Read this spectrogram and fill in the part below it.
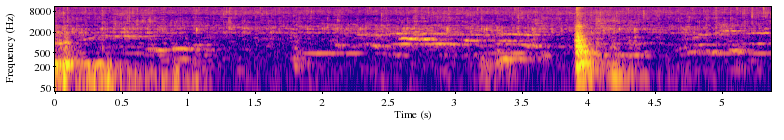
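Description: Water pours into a cooking pot for chicken tinola with chayote, a soft, steady trickling stream, broken near the end by one sharp clatter from the pot or a utensil.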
